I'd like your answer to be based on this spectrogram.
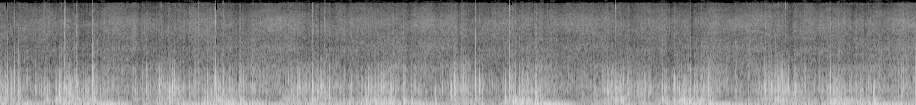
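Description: Fingernails scratch the surface of a flat, thin, solid cork board lying on a table. The result is a steady run of soft, dry, crackly scraping strokes, weighted toward low tones, with brief brighter scratches.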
